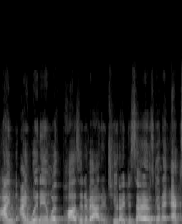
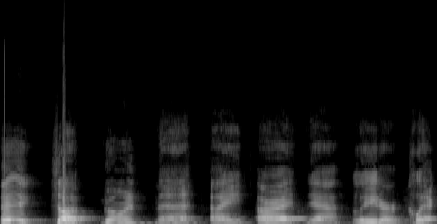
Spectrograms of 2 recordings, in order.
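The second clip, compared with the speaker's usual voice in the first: put-on very slow, low, loud teenage boy grunting; 5 semitones lower, 5 dB louder than usual. Doing a comedy bit about teenagers on the phone: imitating teenage boys on the phone. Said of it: "They're like this".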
